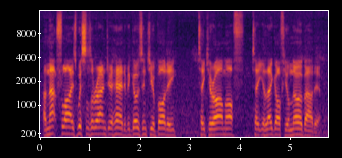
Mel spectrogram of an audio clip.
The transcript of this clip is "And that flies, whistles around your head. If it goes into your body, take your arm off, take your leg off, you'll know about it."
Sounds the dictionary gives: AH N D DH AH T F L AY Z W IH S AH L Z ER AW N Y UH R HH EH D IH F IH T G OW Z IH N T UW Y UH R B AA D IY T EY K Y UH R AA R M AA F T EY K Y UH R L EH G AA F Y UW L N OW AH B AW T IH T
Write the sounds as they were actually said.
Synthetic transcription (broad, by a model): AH N DH AH T F L AY Z W IH S L Z ER AW N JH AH R HH EH D IH F IH T G OW Z IH N T UW Y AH R B AA D IY T EY K Y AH R AA R M AA F T EY K Y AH R L EH G AA F Y UW L N OW AH B AW T IH T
